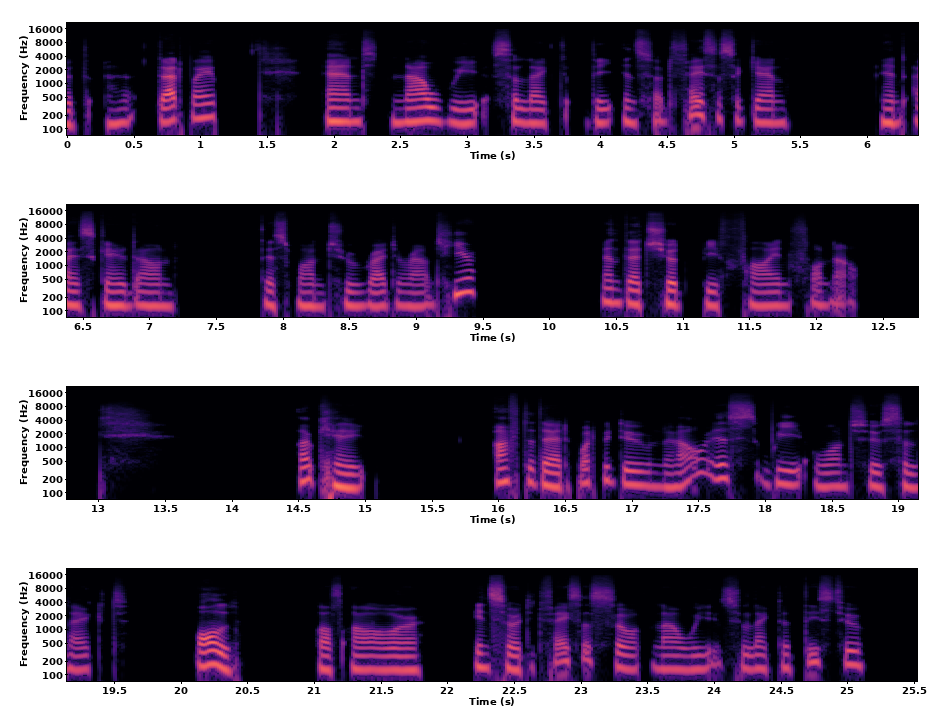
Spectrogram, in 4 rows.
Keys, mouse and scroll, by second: 0.7-1.3 scroll up 3, 1.3-4.1 middle drag, 4.1-6.0 drag, 9.7-12.8 middle drag, 18.7-20.1 drag, 20.1-23.2 middle drag, 24.8-25.5 middle drag.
